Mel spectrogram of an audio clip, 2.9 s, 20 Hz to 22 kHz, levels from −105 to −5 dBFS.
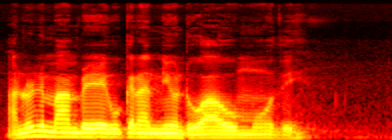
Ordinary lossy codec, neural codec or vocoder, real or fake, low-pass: none; vocoder, 44.1 kHz, 128 mel bands every 512 samples, BigVGAN v2; fake; 19.8 kHz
